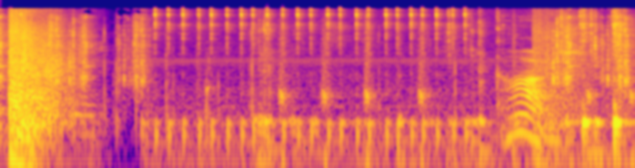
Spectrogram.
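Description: Footsteps patter quickly and steadily on a hard floor.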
